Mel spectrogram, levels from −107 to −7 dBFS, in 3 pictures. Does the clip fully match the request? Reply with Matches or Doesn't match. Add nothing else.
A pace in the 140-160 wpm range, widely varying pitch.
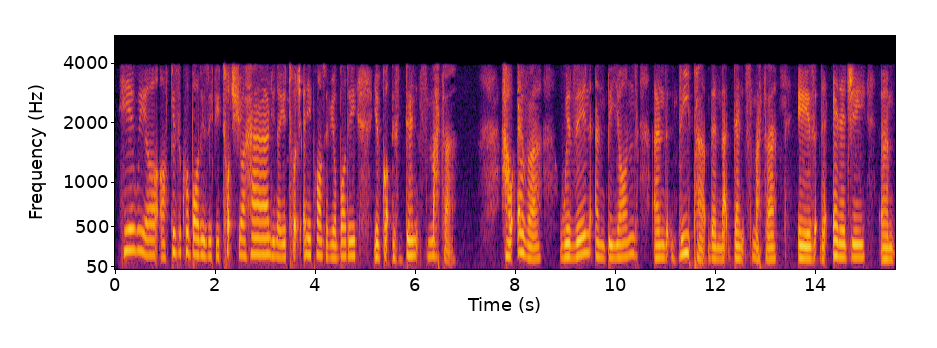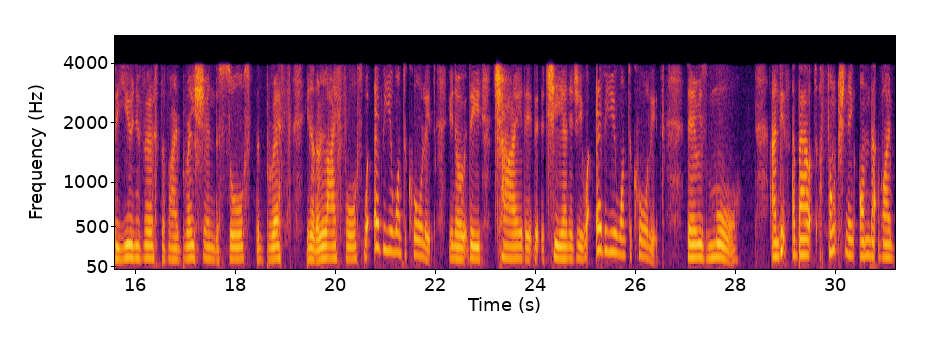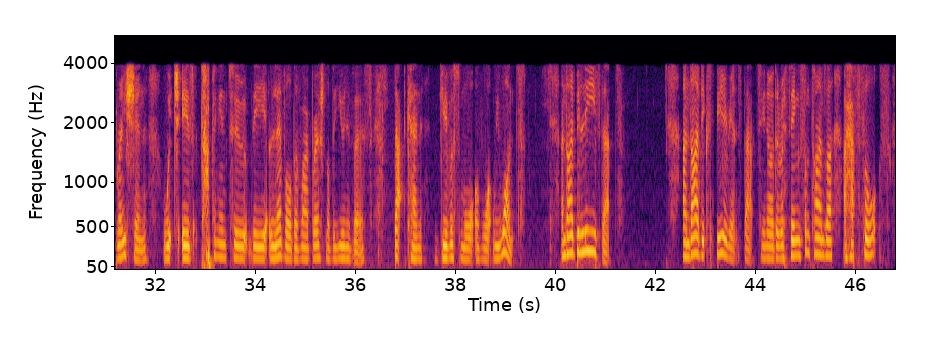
Doesn't match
